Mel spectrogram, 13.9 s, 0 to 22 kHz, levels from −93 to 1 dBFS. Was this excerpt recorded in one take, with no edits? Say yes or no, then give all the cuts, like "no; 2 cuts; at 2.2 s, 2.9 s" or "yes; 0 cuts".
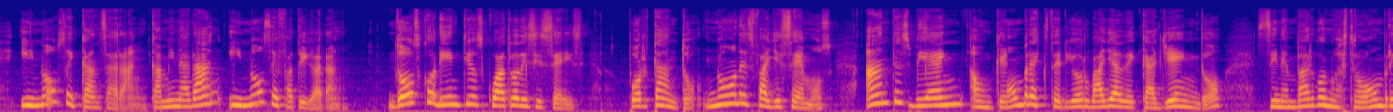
no; 1 cut; at 10.1 s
